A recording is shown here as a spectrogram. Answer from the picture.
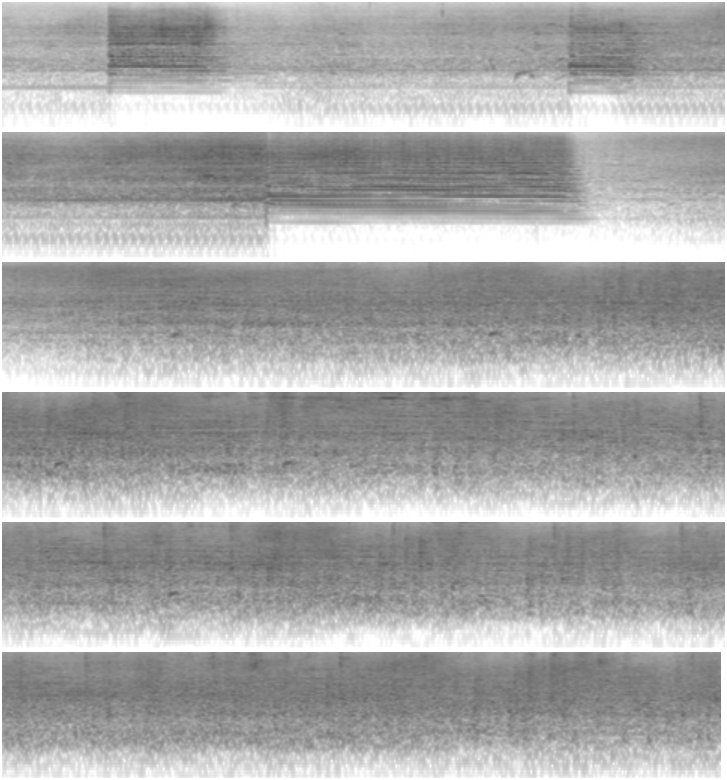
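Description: Union Pacific diesel locomotive's air horn sounding two short blasts and then a longer one as the train approaches. The locomotives then pass, followed by a steady rumble and clatter of double-stack intermodal container cars rolling by at speed.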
